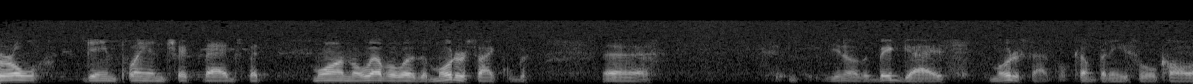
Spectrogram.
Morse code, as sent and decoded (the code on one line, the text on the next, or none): none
